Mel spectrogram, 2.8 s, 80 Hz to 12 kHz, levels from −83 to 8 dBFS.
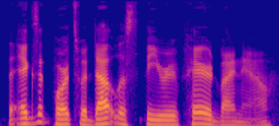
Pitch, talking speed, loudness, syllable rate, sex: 125 Hz, 195 wpm, -21 LUFS, 5.0 syllables/s, male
